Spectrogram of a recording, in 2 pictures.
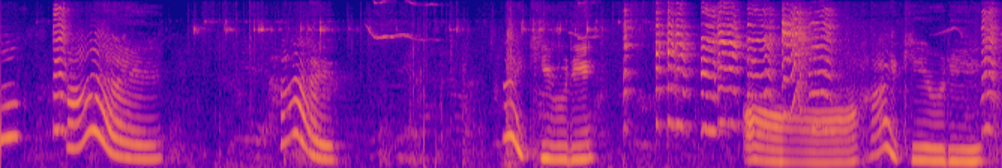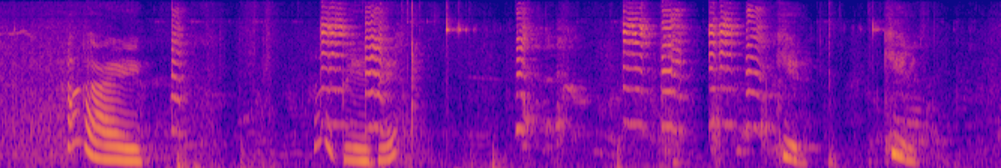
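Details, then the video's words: Playing Yorkshire Terrier puppies produce repeated falling whines and squeaky yelps in short bursts, some drawn out and wavering, with a woman's voice chatting to them between the calls. "Adorable Yorkie Puppies at play"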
